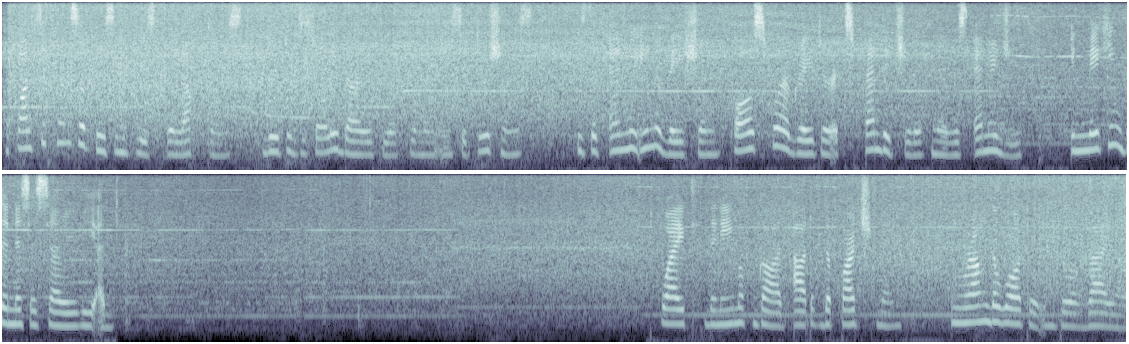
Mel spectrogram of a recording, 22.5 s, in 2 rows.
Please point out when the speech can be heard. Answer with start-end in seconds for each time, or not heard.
0.0-12.4, 17.7-22.4.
